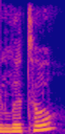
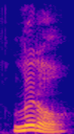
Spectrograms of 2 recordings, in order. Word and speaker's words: little: better we say better before an l we don't say little we say little after an r and a vowel we don't say party we say party we don't say 40.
